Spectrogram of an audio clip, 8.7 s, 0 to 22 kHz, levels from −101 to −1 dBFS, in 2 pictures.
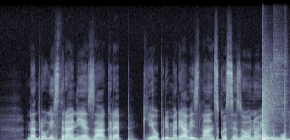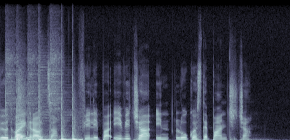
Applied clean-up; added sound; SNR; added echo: none; Drum kit; -4 dB; none.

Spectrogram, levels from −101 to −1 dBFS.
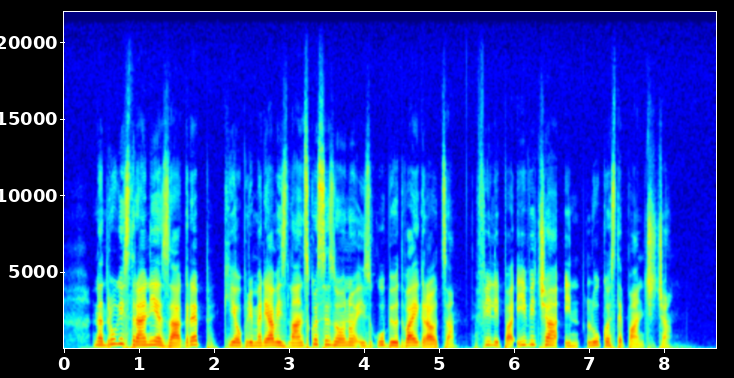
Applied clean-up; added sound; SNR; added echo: none; none; none; none.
